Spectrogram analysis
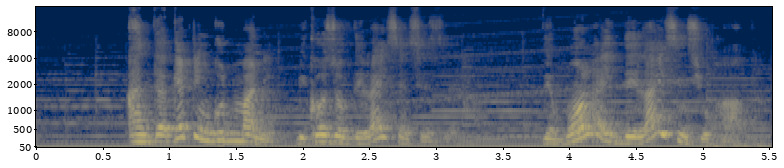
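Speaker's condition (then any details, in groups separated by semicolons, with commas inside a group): No condition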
